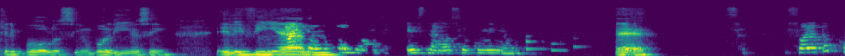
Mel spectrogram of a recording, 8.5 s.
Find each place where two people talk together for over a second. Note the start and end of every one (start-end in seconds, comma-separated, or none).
none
